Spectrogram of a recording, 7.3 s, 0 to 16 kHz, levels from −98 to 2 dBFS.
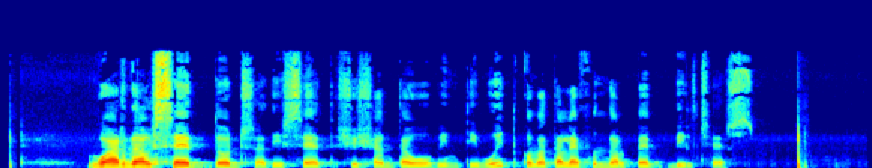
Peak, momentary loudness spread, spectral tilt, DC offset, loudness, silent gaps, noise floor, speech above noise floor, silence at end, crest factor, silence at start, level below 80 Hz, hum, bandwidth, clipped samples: -2 dBFS; 22 LU; -3 dB/octave; under 0.1%; -22 LUFS; none; -72 dBFS; 50 dB; 0.6 s; 22 dB; 0.75 s; -66 dBFS; none; 11.5 kHz; under 0.1%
